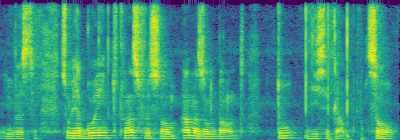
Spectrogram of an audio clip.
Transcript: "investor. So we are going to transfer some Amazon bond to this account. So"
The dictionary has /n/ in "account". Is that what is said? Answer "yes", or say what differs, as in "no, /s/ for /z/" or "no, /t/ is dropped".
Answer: no, /n/ is dropped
